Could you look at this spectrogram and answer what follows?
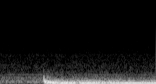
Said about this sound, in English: The cabin shook and swayed as we entered a monstrous black storm cell.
